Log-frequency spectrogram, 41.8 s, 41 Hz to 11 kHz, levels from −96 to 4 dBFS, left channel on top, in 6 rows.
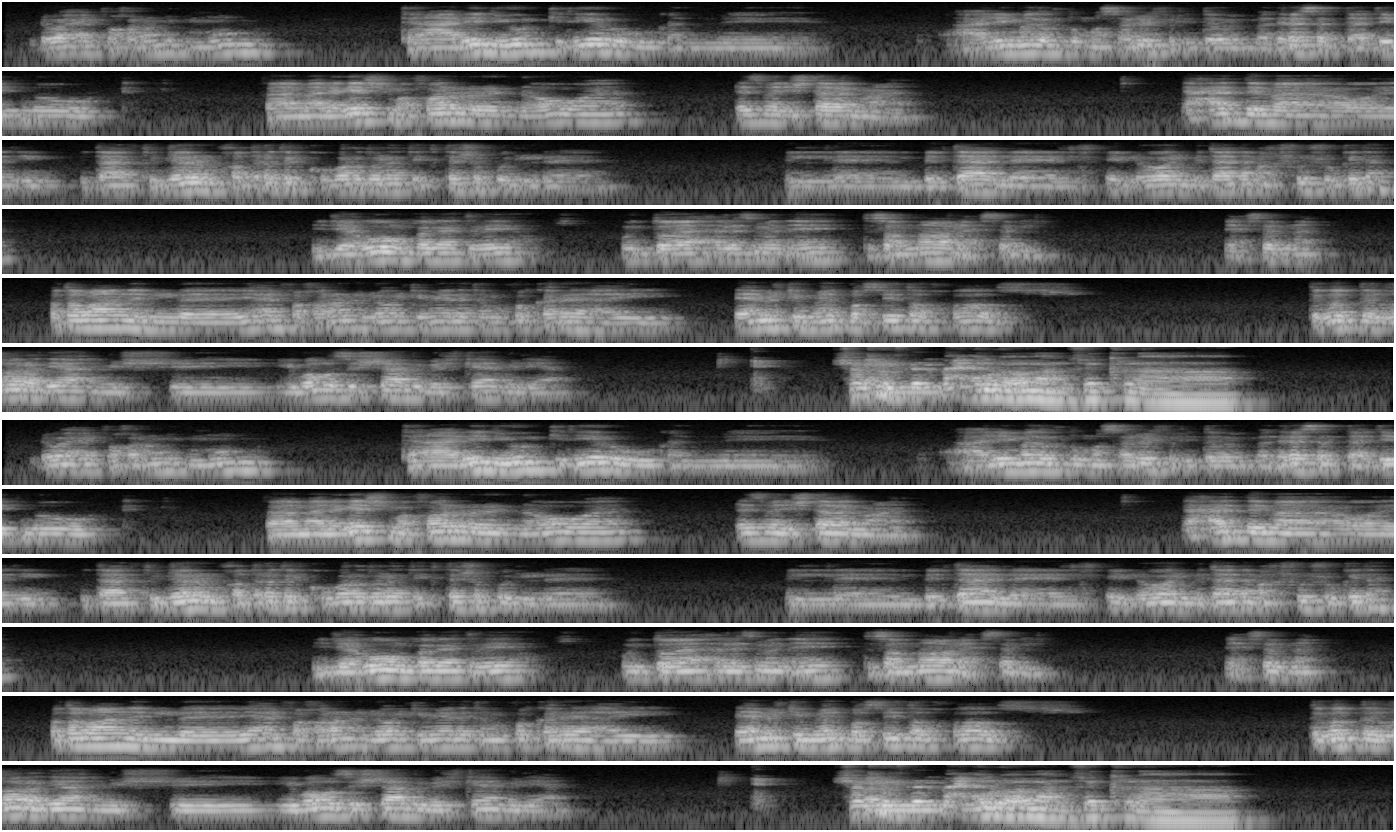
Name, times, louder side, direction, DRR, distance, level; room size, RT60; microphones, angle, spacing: voice 1, 0.2-1.3 2.0-4.0 4.7-7.4 8.3-10.1 10.6-11.5 12.9-16.9 17.8-20.8 22.4-23.5 24.0-26.1 27.0-27.4 28.1-31.2 31.5-33.1 34.4-37.6 39.1-39.9, right 2 dB, 60° left, -6 dB, 1.7 m, -27 dB
voice 2, 39.0-40.9, equal, 40° left, -6 dB, 2.1 m, -23 dB
4.5 x 2.6 x 2.4 m, 0.29 s
head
